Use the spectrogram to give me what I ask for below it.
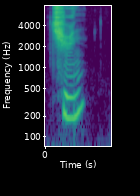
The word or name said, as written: qun2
